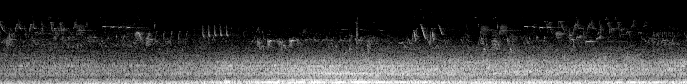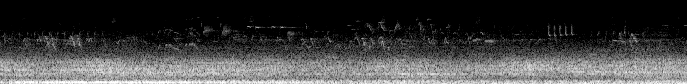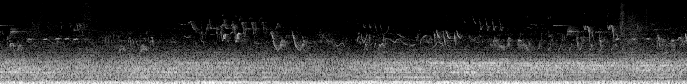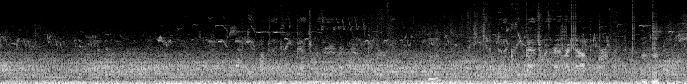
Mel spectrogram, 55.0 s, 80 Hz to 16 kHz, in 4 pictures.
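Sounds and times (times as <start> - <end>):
songbirds chirping and singing: 0.0 - 54.9
steady low hum: 32.2 - 54.9.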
